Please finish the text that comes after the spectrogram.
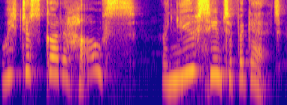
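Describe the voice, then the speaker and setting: Gentle, teasing young wife. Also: female voice, very high-pitched, normal speed. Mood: fond, practical. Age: young adult. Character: affectionate, teasing young pregnant 1950s wife and daughter. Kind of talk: naturalistic audio drama acting.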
